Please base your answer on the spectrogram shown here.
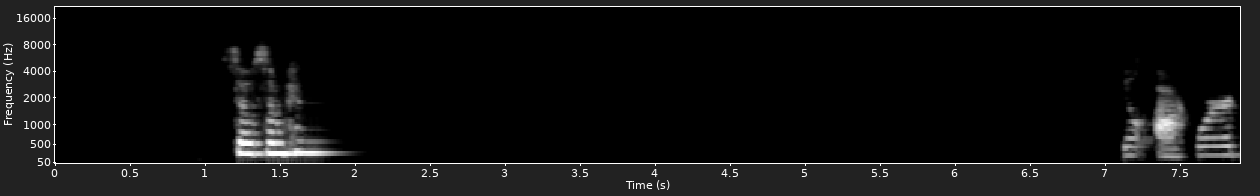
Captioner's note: audio cuts out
